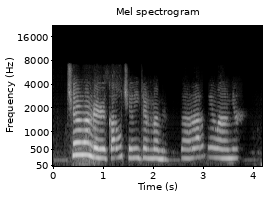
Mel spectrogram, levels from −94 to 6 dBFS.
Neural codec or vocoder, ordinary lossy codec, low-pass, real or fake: codec, 16 kHz, 0.5 kbps, X-Codec, HuBERT features, trained on general audio; none; 7.2 kHz; fake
